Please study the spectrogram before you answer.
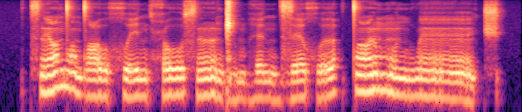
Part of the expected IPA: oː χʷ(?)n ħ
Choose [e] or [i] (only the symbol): e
